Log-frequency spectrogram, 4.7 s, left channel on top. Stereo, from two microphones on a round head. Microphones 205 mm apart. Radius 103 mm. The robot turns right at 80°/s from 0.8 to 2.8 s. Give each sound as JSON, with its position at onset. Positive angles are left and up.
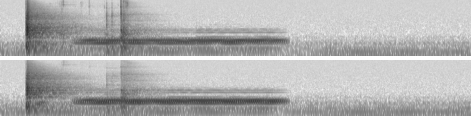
{"t": 0.2, "sound": "keys jangling", "side_deg": 25, "distance_m": 0.5}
